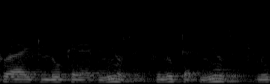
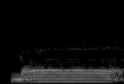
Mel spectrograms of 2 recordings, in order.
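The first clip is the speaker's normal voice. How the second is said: goat bleat. Shown as a demonstration. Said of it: "A goat".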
